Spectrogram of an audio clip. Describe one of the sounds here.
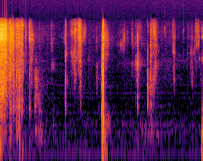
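Trading cards flick and tap against each other in the hands.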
